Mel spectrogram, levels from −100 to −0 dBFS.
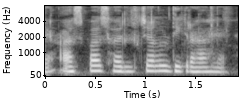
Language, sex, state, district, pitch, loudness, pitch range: Hindi, female, Tripura, West Tripura, 205 Hz, -13 LUFS, 195-225 Hz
